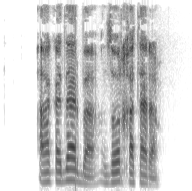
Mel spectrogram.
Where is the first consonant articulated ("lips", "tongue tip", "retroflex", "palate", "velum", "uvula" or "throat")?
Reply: velum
